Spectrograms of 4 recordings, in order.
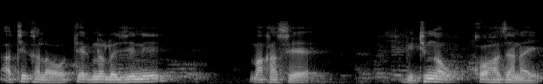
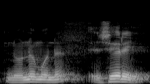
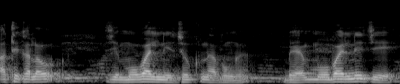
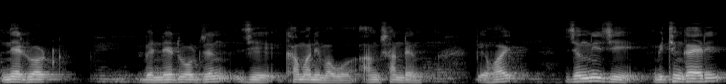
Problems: none marked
